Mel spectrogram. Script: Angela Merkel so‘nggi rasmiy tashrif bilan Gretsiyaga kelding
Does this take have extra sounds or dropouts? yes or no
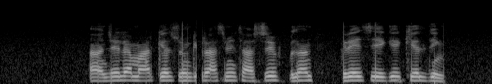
yes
